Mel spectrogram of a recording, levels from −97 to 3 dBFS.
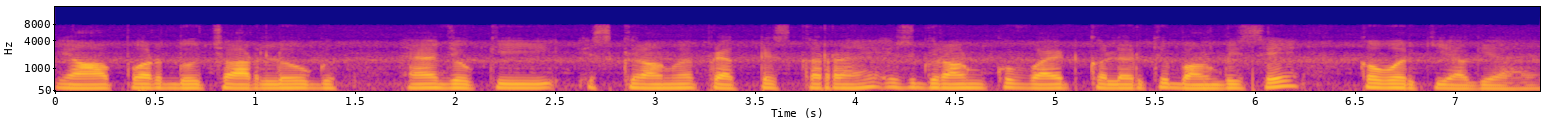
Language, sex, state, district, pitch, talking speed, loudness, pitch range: Hindi, female, Bihar, Samastipur, 125 Hz, 210 wpm, -17 LUFS, 120-130 Hz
